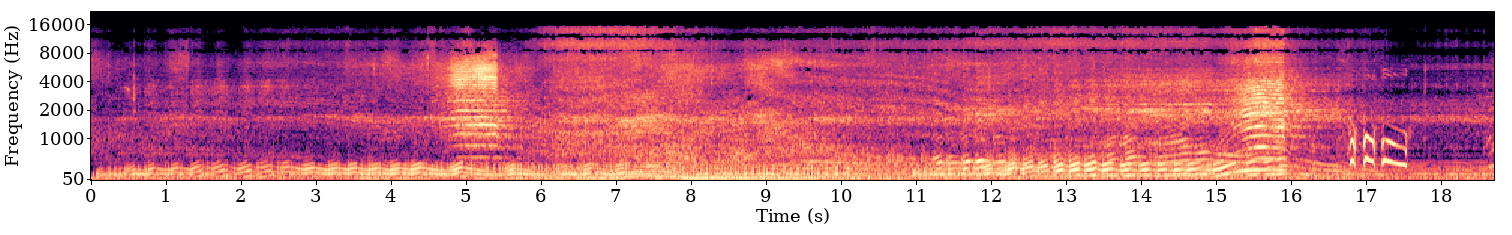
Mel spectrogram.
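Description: Snowmobile engine running at speed, its pitch rising and falling with the throttle. Two brief, higher-pitched bursts, about five seconds in and near the end, stand out over it.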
